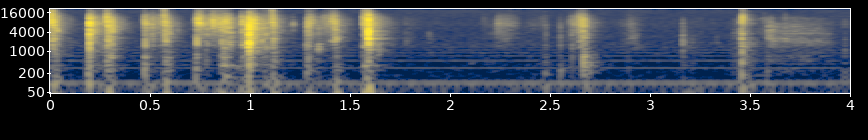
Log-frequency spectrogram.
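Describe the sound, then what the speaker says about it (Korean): Tarot cards are shuffled and drawn close up, giving crisp, irregular flicks and snaps with short pauses between them. No one speaks. "2020년 상반기 연애운 3번 카드를 골라주신 분들을 위한 어드바이스 카드 뽑아볼게요."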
